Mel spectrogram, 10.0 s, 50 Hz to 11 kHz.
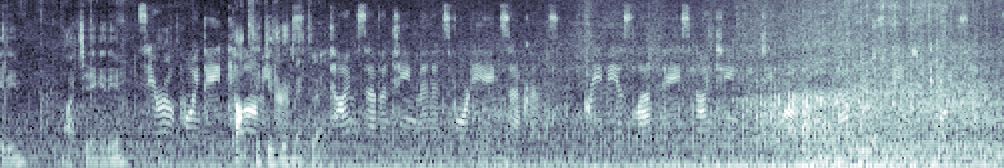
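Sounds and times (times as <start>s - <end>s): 
speech: 0.0s - 9.3s
vehicle passing on narrow village road: 3.7s - 10.0s.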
